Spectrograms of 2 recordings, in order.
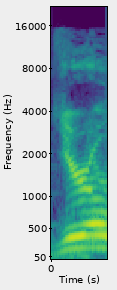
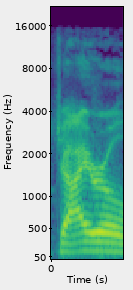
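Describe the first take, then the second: First: It does not begin like gyrocopter. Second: It begins like the word gyrocopter. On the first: It names the Greek pita dish. "like the little Greek, you know, pita" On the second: It sounds like the aircraft word. "like you know gyrocopter?"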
